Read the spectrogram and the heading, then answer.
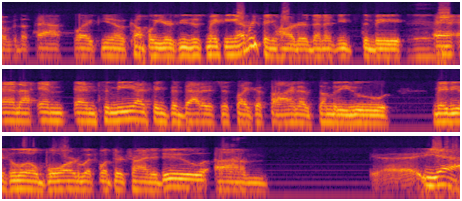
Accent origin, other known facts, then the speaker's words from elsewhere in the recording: Minnesota, United States; growing up in Minnesota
